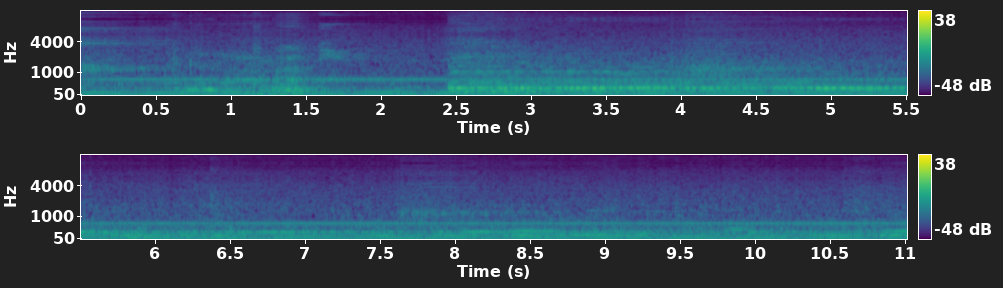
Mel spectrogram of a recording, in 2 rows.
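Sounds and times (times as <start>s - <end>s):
electrical hum: 0.0s - 11.0s
low droning tone: 2.3s - 11.0s.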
